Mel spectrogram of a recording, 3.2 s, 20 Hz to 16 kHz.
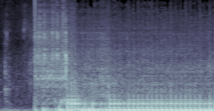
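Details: Yamaha LC135 with 62mm bore kit, after tappet adjustments: fires on the first crank and settles into an even, steady low thumping idle with no top-end tapping; normal idle.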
